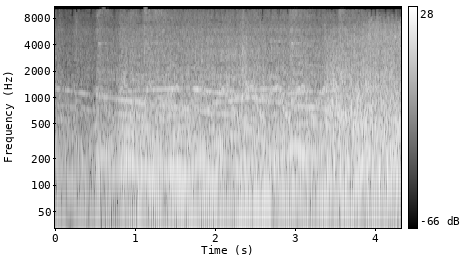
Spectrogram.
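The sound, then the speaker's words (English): Sirens wail from dozens of police patrol cars swarming into view. Several overlapping tones sweep downward over a steady engine rumble, and the sound grows louder toward the end. “As the dust settles, they see dozens of patrol cars swarming into view ahead of them.”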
